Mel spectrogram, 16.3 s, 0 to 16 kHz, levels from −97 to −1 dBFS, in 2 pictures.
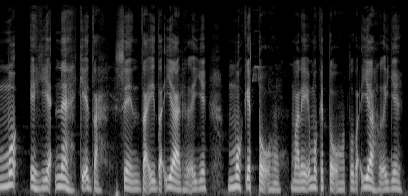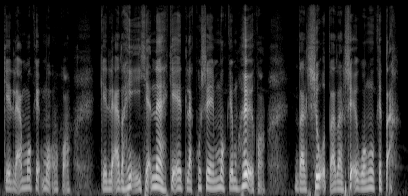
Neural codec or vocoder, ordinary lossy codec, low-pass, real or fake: none; none; 14.4 kHz; real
